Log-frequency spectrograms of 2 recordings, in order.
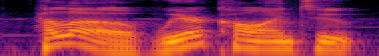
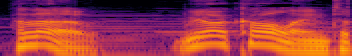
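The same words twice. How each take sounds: First: It is said in an ordinary speaking voice. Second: It is said in a funny put-on voice.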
